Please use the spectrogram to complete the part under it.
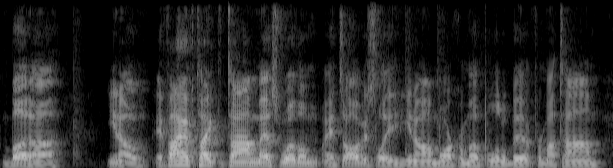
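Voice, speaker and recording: A man's voice: medium pitch, fairly quick, fairly bright tone. A man giving an informal, matter-of-fact, rambling rundown of technical gear as a seller. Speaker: radio and amplifier seller presenting inventory. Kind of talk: informal product rundown to camera. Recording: noticeable background noise.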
